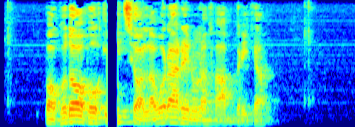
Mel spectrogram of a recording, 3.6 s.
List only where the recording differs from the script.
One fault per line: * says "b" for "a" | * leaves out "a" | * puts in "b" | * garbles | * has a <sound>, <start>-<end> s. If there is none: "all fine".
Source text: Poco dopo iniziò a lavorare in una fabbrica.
* has a dropout, 1.1-1.2 s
